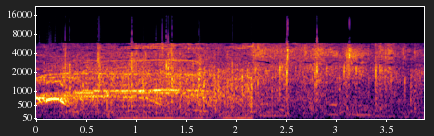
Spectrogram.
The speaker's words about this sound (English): It is my deep honor to be able to present this award to two friends of mine, so please join me and give a huge round of applause for the 2022 Citizens of the Year,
